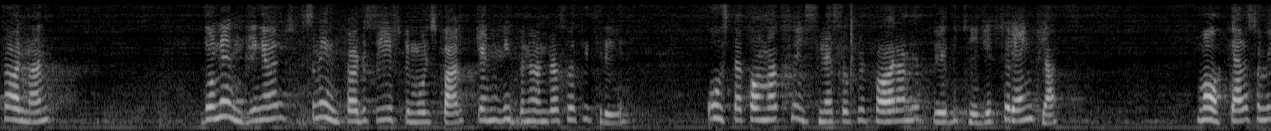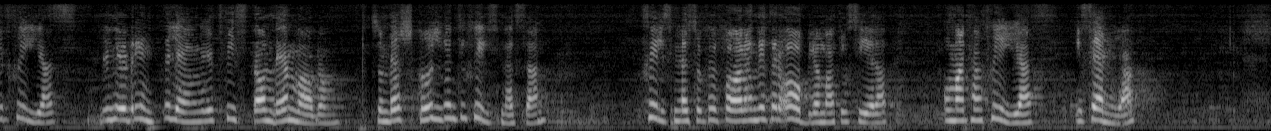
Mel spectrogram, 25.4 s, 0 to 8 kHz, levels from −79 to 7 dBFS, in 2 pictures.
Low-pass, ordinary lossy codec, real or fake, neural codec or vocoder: 7.2 kHz; AAC, 48 kbps; fake; codec, 32 kHz, 1.9 kbps, SNAC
